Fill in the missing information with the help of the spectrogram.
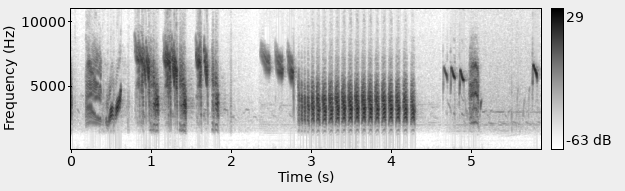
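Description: Sombre tit giving harsh, buzzy chattering notes, then a fast run of about a dozen dry, rattling notes, and a few more high, scratchy calls.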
